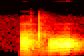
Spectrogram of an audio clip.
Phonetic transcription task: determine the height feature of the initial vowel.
low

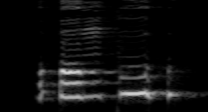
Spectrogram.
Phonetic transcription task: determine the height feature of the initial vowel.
mid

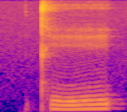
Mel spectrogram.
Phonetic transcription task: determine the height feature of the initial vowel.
high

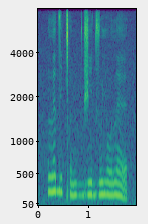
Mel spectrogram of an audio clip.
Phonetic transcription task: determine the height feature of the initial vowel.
mid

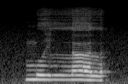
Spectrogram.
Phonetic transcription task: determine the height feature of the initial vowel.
high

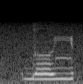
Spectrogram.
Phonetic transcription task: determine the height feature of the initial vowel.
mid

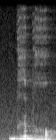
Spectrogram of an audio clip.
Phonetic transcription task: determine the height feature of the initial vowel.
high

